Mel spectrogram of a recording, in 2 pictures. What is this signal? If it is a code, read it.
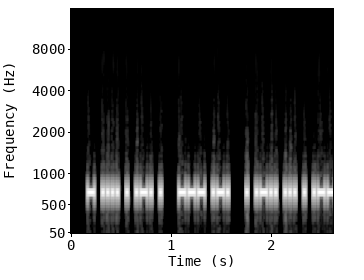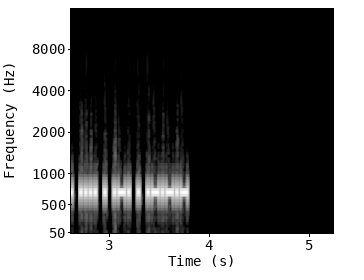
Morse code, heard as a keyed tone, about 50 wpm, 700 Hz. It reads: THERE OR ELSEWHERE.
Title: Sentences from Top 1600 Words 50wpm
